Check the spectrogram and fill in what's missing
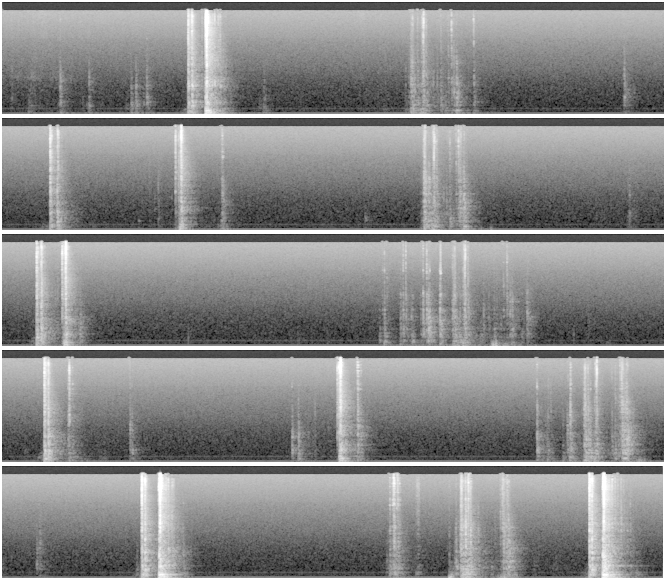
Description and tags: Various takes of opening and closing a large wooden door. It is rather and hard to slam. It rattles.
